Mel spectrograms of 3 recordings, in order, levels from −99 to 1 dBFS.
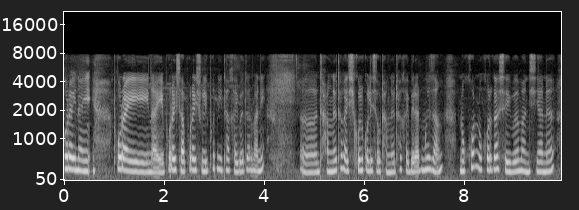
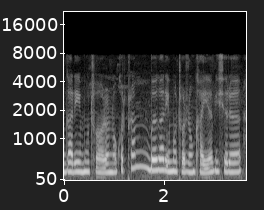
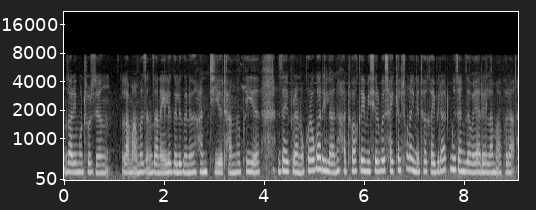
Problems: constant background noise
